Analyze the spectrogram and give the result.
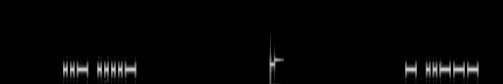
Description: Morse code, heard as a keyed tone, about 36 wpm, 700 Hz. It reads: U4 T2
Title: Single-Letter Single-Number 35wpm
